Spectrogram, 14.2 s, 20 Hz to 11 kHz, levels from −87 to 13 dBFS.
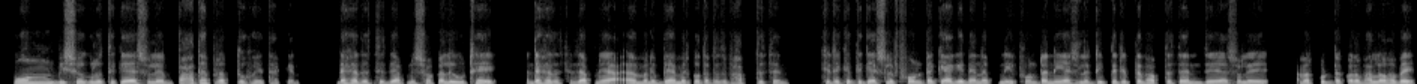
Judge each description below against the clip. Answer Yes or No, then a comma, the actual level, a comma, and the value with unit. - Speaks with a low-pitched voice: Yes, low, 120 Hz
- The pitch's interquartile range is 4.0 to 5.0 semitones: Yes, average, 4.4 semitones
